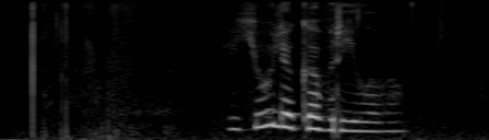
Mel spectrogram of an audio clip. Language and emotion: Russian, neutral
